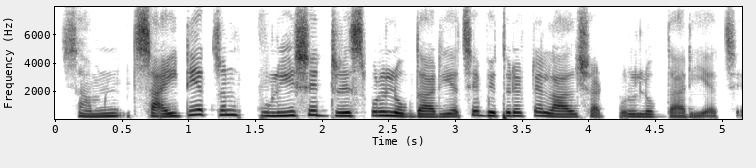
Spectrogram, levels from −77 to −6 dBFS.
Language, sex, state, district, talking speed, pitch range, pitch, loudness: Bengali, female, West Bengal, Jhargram, 220 wpm, 205-270 Hz, 240 Hz, -17 LUFS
